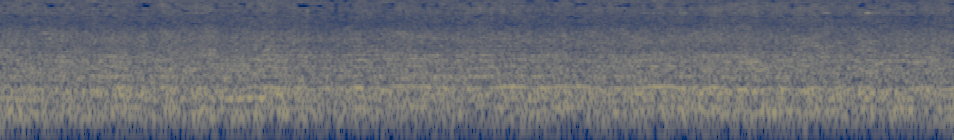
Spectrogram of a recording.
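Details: Continuous buzzing of honey bees, a full, even hum of overlapping wingbeats without pauses, level and unchanging across the stretch, with no other sounds.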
